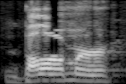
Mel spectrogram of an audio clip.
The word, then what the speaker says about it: Baltimore: And just a bit of Maryland trivia is it Balmer is how you pronounce Baltimore if you live there.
